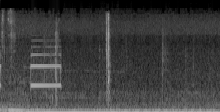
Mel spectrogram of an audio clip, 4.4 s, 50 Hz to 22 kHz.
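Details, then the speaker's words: Jeep Cherokee XJ idling just after an ECM reset (battery cables joined 30 seconds) to learn new refurbished 4-hole injectors; deep, fairly even rumble with slight unevenness and a chime, expected to run rough for several cycles. "And it should be trying to learn those new injectors. supposedly it's supposed to run a little bit rough at first, and it's supposed to be quite a few cycles before it actually starts to idle correctly or normally."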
